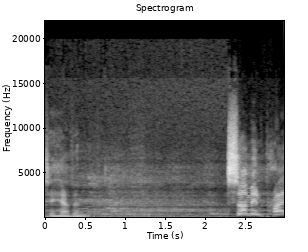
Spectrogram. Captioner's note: audience laughs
